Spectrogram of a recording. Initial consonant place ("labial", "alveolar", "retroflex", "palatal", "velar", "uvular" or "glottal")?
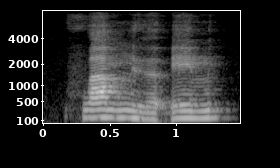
glottal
